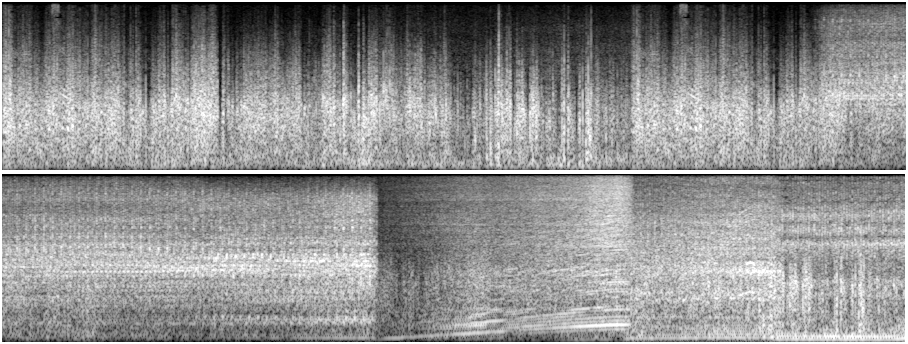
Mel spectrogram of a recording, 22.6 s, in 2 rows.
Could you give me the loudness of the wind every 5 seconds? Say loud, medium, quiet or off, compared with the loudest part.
loud, loud, medium, medium, loud.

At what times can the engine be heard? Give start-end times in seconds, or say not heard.
10.1-22.5.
